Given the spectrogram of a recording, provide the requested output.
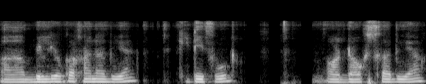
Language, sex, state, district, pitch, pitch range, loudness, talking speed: Hindi, male, Haryana, Jhajjar, 125 Hz, 120-130 Hz, -16 LUFS, 155 wpm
